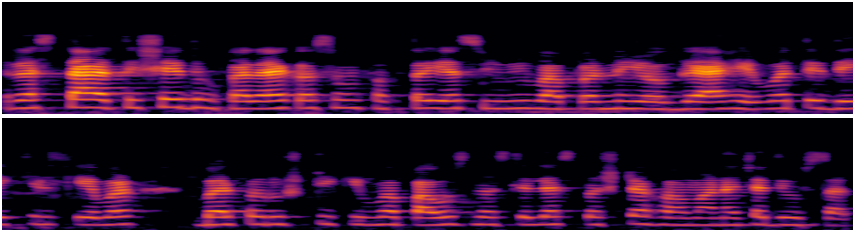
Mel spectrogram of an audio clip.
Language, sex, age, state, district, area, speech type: Marathi, female, 18-30, Maharashtra, Buldhana, rural, read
